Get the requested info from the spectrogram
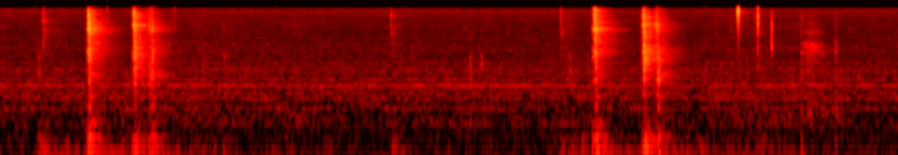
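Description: Computer keyboard keystrokes: a couple of sharp key clicks about half a second in, another pair around four seconds in, then a few fainter clicks.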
